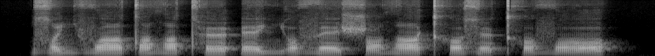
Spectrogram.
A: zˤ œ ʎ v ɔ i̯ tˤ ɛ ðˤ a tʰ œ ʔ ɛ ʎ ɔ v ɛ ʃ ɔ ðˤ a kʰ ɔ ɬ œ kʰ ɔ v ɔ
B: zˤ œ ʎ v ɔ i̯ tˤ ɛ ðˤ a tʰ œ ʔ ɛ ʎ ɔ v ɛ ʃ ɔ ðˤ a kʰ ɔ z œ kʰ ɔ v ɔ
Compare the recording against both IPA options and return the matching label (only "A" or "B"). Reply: B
